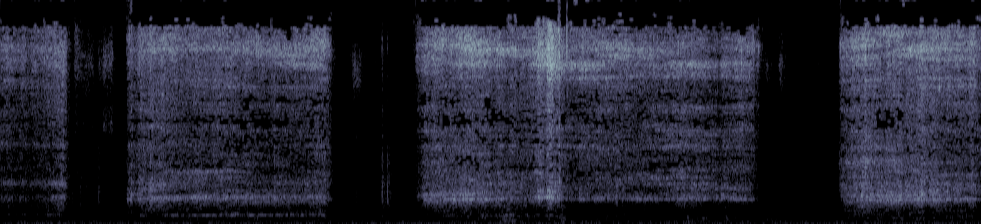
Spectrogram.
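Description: The bristles of a small paintbrush are brushed across a large white solid styrofoam wreath ring resting on a table. Several long, steady strokes produce a soft, bright, airy hiss, separated by brief quiet pauses.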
